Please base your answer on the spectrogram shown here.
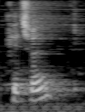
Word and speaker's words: kitchen: here W is silent kitchen here T is silent not here K is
